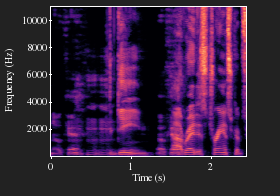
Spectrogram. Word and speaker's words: Gein: Oh, Geen, okay. Geen. Okay. I read his transcripts from his interview, and he says in there, pronounce it like green without the R.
